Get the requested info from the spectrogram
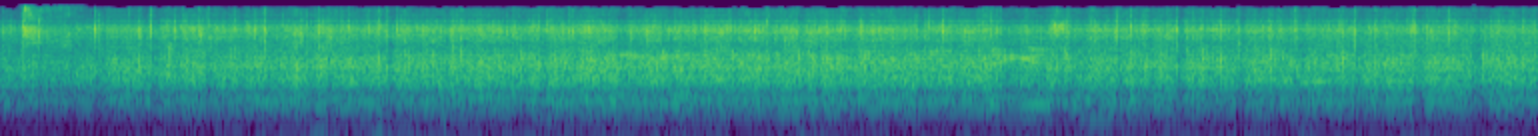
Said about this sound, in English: Wow, they're still clapping. Look, look, people.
